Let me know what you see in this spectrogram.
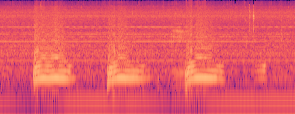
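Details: Three sustained, muffled vowel sounds heard through the chest stethoscope over a steady low hum, with 'e' coming through as a nasal 'a' during vocal resonance testing: egophony, increased vocal resonance.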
